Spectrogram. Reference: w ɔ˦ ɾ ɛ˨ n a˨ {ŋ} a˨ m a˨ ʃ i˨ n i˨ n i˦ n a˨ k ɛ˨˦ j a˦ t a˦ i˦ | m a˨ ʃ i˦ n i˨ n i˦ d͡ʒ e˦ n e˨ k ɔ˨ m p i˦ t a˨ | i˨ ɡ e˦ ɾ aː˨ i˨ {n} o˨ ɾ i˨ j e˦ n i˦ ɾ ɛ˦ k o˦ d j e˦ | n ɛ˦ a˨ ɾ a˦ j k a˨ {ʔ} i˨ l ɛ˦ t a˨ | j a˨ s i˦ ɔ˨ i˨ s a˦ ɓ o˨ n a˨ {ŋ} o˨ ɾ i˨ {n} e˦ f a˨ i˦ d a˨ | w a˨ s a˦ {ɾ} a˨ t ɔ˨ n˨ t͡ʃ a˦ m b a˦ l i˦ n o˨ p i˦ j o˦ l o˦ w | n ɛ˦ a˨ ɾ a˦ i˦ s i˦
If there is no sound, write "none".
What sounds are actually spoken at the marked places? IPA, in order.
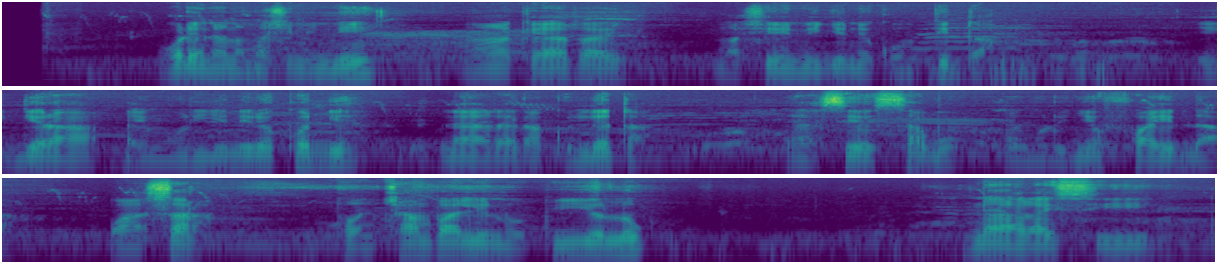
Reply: n, ŋ, k, ŋ, ɲ, ɾ

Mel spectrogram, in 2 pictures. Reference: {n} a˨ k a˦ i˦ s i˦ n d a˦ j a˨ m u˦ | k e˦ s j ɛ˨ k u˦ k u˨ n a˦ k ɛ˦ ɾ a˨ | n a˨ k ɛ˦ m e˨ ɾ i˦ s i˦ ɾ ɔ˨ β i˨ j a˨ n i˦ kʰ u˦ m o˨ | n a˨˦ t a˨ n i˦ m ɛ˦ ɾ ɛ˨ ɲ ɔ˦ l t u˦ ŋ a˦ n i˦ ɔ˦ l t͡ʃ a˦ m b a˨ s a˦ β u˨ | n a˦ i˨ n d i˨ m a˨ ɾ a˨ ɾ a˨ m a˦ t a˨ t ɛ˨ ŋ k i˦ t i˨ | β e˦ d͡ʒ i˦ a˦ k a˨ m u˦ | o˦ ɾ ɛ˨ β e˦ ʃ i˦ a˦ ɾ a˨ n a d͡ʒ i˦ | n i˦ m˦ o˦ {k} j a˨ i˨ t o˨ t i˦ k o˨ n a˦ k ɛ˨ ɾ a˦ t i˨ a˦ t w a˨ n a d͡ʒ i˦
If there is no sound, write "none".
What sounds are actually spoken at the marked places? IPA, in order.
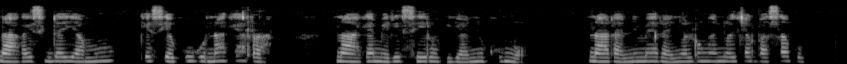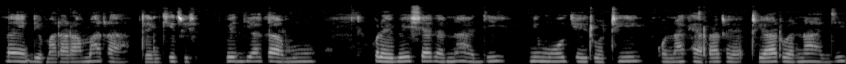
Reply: n, k

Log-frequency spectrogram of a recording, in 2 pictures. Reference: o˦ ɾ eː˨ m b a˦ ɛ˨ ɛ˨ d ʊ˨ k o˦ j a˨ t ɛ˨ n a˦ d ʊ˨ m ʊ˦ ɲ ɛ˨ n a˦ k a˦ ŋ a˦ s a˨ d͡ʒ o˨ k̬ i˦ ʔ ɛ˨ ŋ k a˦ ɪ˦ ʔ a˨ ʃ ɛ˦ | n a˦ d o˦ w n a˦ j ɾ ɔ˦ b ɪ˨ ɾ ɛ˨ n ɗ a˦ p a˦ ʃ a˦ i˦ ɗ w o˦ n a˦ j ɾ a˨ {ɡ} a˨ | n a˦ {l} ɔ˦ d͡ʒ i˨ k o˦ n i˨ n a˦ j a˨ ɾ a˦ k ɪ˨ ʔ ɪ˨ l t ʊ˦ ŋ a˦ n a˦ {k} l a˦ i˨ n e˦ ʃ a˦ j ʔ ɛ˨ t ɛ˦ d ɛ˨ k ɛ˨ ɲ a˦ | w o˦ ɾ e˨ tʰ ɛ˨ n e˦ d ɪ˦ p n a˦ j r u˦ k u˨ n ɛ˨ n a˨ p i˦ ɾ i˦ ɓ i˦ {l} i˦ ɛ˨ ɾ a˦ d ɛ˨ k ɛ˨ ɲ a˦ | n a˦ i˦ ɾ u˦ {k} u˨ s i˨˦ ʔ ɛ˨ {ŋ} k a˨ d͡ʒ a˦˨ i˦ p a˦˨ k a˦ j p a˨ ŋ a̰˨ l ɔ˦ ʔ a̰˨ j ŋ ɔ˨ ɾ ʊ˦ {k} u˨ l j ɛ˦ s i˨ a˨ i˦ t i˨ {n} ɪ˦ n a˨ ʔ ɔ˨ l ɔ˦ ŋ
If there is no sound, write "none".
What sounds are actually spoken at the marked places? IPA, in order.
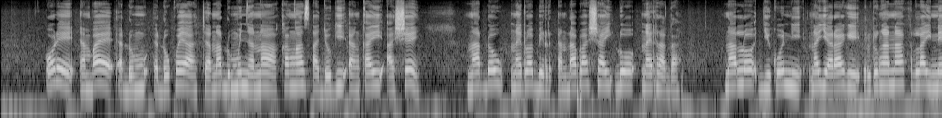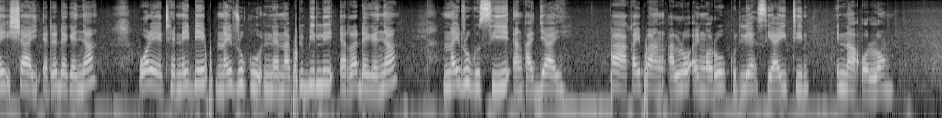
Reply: ɡ, l, k, l, k, ŋ, k, n

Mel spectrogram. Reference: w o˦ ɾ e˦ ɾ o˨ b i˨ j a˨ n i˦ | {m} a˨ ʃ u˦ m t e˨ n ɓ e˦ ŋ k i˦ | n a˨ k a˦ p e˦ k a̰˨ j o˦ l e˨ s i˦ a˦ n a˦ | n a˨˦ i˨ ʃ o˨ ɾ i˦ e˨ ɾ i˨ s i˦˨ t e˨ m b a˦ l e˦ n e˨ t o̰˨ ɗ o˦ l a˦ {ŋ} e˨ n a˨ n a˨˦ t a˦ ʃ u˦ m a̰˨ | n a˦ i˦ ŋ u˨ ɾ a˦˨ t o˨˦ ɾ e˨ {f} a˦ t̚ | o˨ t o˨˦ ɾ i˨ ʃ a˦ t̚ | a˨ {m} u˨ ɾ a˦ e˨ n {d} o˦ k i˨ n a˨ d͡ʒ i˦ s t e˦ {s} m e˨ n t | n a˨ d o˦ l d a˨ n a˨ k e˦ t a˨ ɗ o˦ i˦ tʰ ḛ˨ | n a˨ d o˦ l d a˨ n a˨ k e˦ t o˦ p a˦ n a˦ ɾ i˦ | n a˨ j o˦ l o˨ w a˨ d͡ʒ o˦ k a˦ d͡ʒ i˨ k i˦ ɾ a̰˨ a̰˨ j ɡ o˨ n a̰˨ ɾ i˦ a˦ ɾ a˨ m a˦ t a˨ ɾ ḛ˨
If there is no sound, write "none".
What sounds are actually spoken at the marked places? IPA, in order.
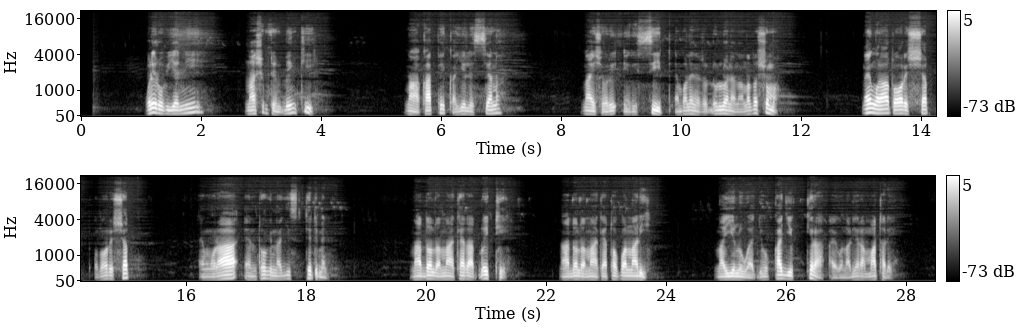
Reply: n, n, ʃ, ŋ, t, t

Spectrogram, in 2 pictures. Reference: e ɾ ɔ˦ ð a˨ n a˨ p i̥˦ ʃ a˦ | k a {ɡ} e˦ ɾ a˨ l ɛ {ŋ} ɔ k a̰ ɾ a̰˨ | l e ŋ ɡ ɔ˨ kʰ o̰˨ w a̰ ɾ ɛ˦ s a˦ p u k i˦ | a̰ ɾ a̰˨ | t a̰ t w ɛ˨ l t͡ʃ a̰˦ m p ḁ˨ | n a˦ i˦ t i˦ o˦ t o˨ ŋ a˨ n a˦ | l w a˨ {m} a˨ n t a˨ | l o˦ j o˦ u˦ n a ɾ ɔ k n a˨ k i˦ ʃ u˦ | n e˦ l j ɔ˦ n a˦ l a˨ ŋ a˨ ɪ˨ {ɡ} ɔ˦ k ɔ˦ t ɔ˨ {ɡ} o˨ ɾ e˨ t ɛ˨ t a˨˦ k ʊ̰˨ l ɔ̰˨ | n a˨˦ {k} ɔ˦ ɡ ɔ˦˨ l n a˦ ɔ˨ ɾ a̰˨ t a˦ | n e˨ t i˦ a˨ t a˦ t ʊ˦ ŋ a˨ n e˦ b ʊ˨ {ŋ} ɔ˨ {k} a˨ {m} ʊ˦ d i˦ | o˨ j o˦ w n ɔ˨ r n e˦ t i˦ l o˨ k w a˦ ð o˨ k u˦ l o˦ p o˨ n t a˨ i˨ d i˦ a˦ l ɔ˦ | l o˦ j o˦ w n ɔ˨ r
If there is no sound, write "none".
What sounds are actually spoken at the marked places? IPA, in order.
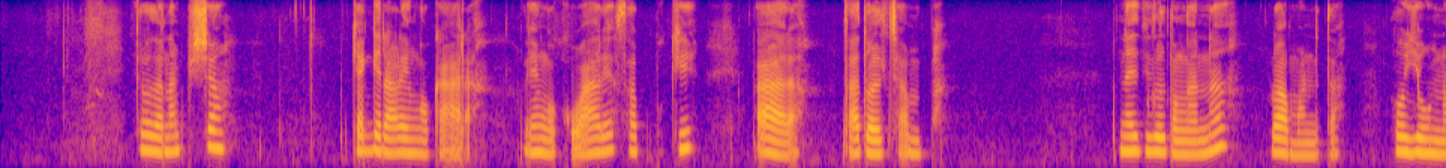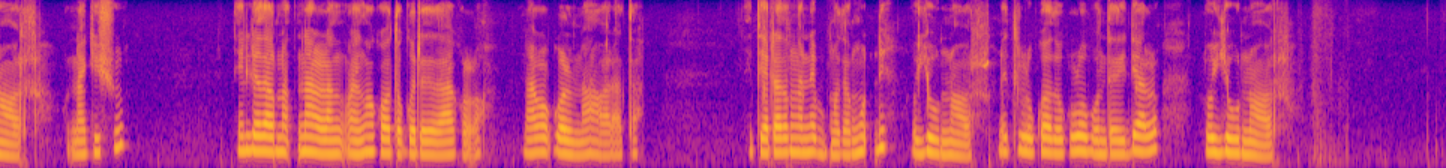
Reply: ɡ, ŋ, m, ŋ, ɡ, k, ŋ, t, ŋ

